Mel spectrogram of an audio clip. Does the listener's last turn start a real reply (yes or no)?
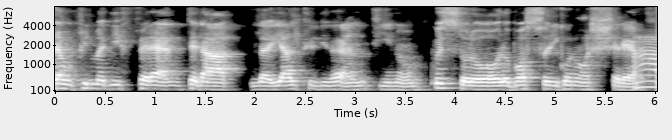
yes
